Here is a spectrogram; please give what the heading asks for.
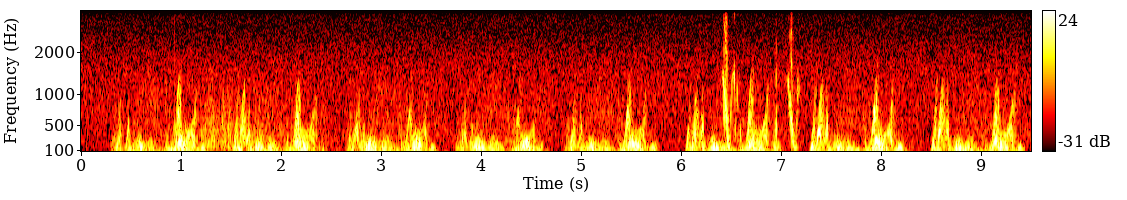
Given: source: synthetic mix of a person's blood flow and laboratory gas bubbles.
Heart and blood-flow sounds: Doppler ultrasound of blood flow; precordium
6.38-6.62 s: bubbles
6.92-6.99 s: bubbles
7.04-7.19 s: bubbles
From the record:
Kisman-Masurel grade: 122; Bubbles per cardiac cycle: 1 to 2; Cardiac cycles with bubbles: 10 to 50%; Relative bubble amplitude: moderate (0.250 to 0.450); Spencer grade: 2 (many but less than half of the cardiac periods contain bubble signals, singularly or in groups); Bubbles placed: anywhere in the cardiac cycle

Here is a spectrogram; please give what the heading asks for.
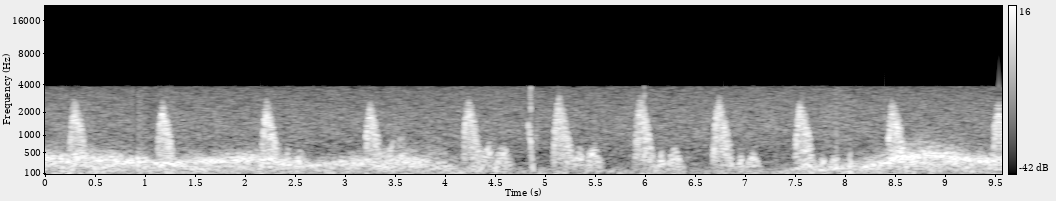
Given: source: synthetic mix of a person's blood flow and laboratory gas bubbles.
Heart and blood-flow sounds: Doppler ultrasound of blood flow; subclavian vein
3.45-3.64 s: bubbles
4.45-4.62 s: bubbles
4.83-4.96 s: bubbles
6.00-6.08 s: bubbles
From the record:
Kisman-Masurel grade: 121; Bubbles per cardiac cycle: 1 to 2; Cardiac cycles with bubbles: 10 to 50%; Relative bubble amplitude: barely perceptible (0.100 to 0.250); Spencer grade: 2 (many but less than half of the cardiac periods contain bubble signals, singularly or in groups); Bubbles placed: anywhere in the cardiac cycle

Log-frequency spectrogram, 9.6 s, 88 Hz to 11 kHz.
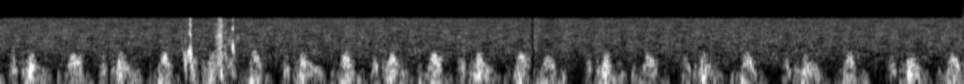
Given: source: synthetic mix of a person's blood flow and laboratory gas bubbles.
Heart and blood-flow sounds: Doppler ultrasound of blood flow; precordium
1.82-1.98 s: bubbles
2.16-2.42 s: bubbles
From the record:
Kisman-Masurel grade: 213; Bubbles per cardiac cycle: several, 3 to 8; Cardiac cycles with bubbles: 1 to 10%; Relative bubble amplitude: loud (0.450 to 0.775); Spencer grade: 1 (occasional bubble signal discernible with the cardiac motion signal, with majority of cardiac periods free of bubbles); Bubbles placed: only in the low amplitude regions of the cardiac cycle

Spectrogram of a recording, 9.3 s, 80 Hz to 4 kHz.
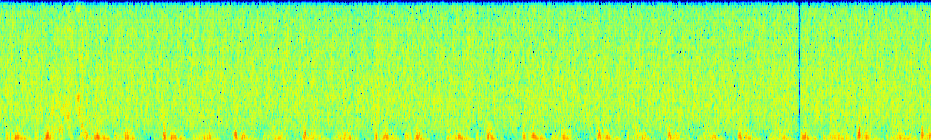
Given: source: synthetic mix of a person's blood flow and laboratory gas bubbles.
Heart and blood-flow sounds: Doppler ultrasound of blood flow; precordium
0.33-1.03 s: bubbles
From the record:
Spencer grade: 2 (many but less than half of the cardiac periods contain bubble signals, singularly or in groups); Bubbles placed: anywhere in the cardiac cycle

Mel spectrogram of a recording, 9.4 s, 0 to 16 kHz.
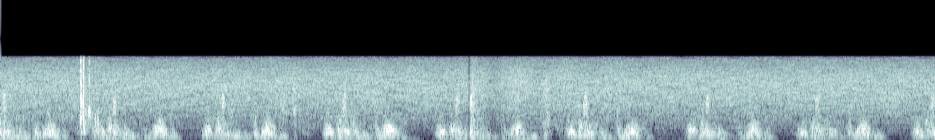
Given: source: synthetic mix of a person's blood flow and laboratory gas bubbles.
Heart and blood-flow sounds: Doppler ultrasound of blood flow; precordium
0.76-1.01 s: bubbles
From the record:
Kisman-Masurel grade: 123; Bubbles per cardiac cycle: 1 to 2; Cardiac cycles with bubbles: 10 to 50%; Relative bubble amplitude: loud (0.450 to 0.775); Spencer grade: 2 (many but less than half of the cardiac periods contain bubble signals, singularly or in groups); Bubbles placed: only in the low amplitude regions of the cardiac cycle

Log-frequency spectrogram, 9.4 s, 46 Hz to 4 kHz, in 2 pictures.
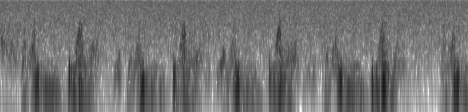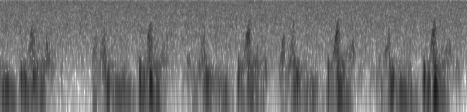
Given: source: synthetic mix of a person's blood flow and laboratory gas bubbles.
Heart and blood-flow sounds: Doppler ultrasound of blood flow; precordium
0.00-0.20 s: bubbles
From the record:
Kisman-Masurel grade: 111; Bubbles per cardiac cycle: 1 to 2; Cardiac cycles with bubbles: 1 to 10%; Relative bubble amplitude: barely perceptible (0.100 to 0.250); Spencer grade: 1 (occasional bubble signal discernible with the cardiac motion signal, with majority of cardiac periods free of bubbles); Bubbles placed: only in the low amplitude regions of the cardiac cycle

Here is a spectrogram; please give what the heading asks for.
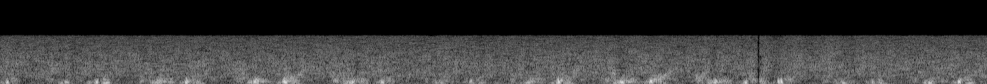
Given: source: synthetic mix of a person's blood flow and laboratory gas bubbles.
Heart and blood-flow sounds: Doppler ultrasound of blood flow; precordium
no bubbles
From the record:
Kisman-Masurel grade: 000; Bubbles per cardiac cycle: 0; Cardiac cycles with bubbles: 0%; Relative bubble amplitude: no bubbles discernible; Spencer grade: 0 (complete lack of bubble signals)

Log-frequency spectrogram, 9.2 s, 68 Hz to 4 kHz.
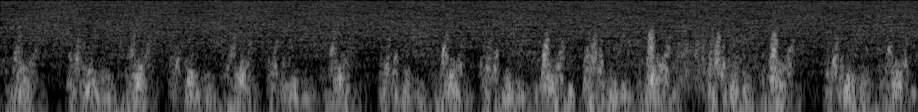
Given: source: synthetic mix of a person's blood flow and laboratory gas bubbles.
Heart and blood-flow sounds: Doppler ultrasound of blood flow; precordium
no bubbles
From the record:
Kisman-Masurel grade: 000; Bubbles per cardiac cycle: 0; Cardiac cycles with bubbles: 0%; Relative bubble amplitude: no bubbles discernible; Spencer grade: 0 (complete lack of bubble signals)

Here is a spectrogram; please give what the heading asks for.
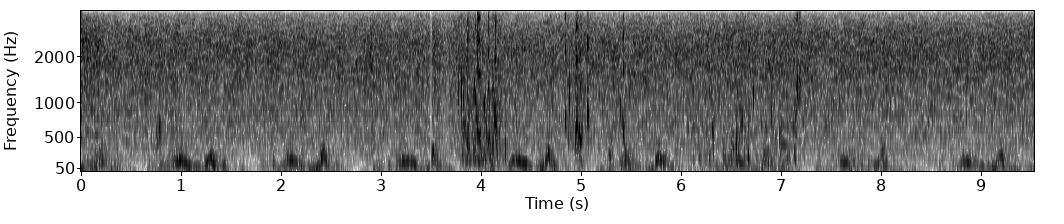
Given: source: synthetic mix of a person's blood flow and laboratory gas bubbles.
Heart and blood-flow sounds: Doppler ultrasound of blood flow; precordium
0.67-0.82 s: bubbles
3.73-4.32 s: bubbles
4.82-5.11 s: bubbles
5.25-5.49 s: bubbles
6.04-7.21 s: bubbles
From the record:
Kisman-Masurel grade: 233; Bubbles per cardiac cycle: several, 3 to 8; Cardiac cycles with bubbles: 50 to 99%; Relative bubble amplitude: loud (0.450 to 0.775); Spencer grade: 3 (all of the cardiac periods contain showers or single bubble signals, but not dominating or overriding the cardiac motion signals); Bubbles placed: only in the low amplitude regions of the cardiac cycle

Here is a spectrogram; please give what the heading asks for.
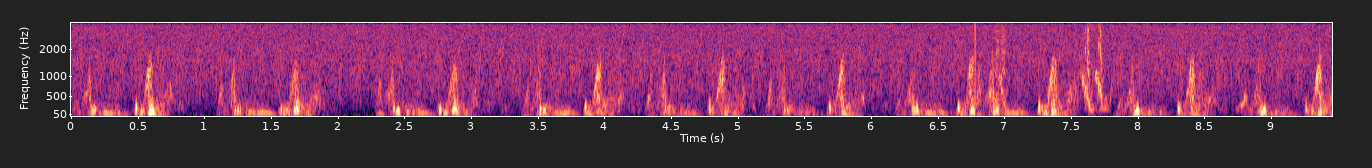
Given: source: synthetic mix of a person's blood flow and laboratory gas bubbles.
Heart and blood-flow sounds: Doppler ultrasound of blood flow; precordium
6.89-7.03 s: bubbles
7.57-7.82 s: bubbles
From the record:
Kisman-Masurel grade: 221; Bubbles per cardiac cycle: several, 3 to 8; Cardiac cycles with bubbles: 10 to 50%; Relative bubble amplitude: barely perceptible (0.100 to 0.250); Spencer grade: 2 (many but less than half of the cardiac periods contain bubble signals, singularly or in groups); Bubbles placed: only in the low amplitude regions of the cardiac cycle

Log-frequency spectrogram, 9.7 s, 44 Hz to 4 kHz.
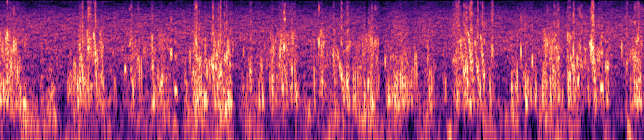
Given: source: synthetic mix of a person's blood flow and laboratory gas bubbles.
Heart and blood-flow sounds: Doppler ultrasound of blood flow; precordium
0.00-0.44 s: bubbles
0.98-1.79 s: bubbles
1.85-2.70 s: bubbles
2.77-3.55 s: bubbles
3.65-4.51 s: bubbles
4.69-5.71 s: bubbles
5.75-6.32 s: bubbles
6.40-6.57 s: bubbles
6.65-7.45 s: bubbles
7.65-9.22 s: bubbles
9.30-9.68 s: bubbles
From the record:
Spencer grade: 4 (maximum detectable bubble signal sounding continuously throughout systole and diastole of every cardiac period, and overriding the amplitude of the normal cardiac signals); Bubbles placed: anywhere in the cardiac cycle

